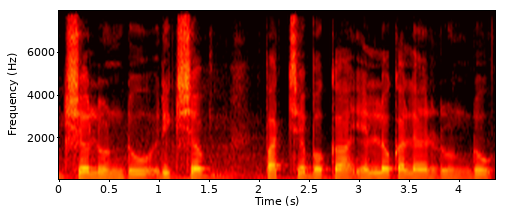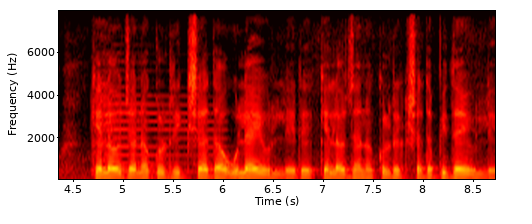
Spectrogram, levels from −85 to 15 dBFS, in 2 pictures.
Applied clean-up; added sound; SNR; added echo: none; Bowed string instrument; 20 dB; none.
